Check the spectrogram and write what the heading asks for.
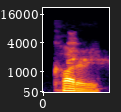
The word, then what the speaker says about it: Caudery: Molly cordery under Molly Cordery. Okay. And then it's cordery. Yeah, it's I was saying cordery, but no, it's it's close. Cordery is easy, but cordury is how it's spelled. Cautery.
